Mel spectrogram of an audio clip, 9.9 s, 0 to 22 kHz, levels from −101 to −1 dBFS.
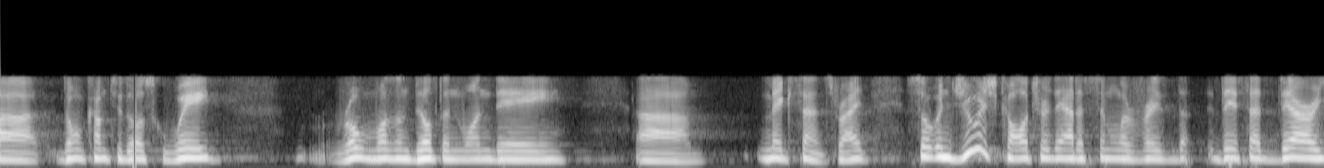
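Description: At 1.00 s the speech drops out for 20 ms, until 1.02 s. This is packet loss filled with silence. Audio travels in small packets, and here one went missing. The receiver played nothing in its place. The gap's length fits a single lost 20 ms packet. The sound stops and restarts abruptly. The telephone band of the G.711 coding is audible throughout, capped at 4 kHz.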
